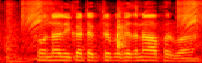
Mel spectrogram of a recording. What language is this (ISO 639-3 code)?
bho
